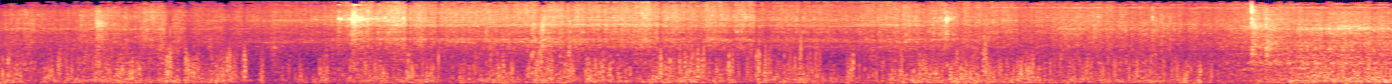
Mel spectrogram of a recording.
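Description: Wind rushing over a bicycle-mounted camera's microphone while riding in city traffic, with road and vehicle noise underneath and a few brief clicks.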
